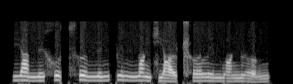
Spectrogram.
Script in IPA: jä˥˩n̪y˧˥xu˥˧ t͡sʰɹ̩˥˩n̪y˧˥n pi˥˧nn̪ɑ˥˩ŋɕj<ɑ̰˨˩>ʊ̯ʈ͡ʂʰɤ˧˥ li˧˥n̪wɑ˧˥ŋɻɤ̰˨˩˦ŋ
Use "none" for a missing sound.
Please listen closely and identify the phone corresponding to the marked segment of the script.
ɑ̰˨˩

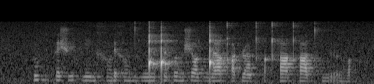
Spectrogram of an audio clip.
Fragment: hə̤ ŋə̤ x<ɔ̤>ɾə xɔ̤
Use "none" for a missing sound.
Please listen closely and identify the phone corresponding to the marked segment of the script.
ɔ̤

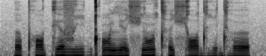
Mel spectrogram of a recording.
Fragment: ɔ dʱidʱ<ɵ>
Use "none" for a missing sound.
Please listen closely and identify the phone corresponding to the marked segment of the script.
ɵ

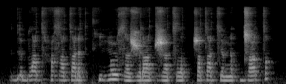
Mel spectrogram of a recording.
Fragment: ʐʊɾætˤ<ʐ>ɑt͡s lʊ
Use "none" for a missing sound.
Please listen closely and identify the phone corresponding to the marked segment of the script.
ʐ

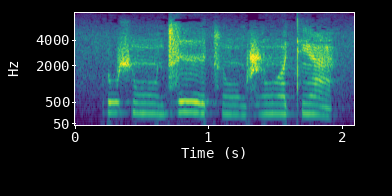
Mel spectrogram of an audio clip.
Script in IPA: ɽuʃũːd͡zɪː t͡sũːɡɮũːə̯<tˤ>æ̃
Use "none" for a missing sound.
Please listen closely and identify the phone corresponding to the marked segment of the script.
tʲ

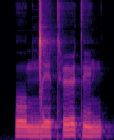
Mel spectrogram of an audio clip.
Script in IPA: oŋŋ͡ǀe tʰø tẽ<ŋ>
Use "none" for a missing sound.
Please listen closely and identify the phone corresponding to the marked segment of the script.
ŋ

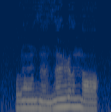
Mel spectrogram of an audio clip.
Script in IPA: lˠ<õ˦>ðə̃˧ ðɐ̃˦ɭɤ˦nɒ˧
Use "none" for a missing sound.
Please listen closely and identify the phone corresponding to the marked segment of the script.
õ˦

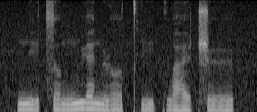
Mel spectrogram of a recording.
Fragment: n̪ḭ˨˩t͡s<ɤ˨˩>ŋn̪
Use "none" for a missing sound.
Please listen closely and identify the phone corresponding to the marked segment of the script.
ɤ˨˦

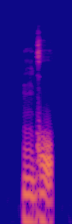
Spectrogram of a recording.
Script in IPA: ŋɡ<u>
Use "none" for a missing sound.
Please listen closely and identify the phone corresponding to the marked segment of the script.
o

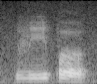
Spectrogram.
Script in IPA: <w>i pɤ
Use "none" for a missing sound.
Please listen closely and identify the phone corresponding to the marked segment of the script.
β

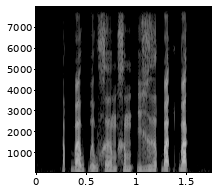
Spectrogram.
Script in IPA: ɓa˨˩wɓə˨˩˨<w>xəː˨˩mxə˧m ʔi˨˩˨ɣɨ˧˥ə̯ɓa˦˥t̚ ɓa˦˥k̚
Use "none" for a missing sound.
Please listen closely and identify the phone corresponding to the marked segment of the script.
w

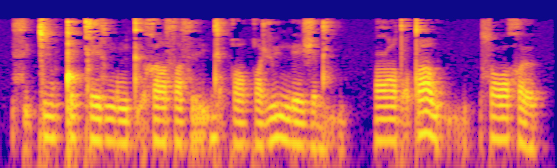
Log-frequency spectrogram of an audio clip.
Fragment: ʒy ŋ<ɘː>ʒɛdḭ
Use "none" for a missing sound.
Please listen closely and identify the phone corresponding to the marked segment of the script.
eː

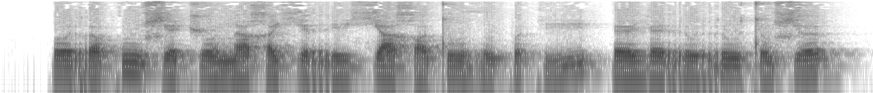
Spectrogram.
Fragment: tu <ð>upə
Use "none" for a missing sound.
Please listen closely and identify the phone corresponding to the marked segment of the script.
ð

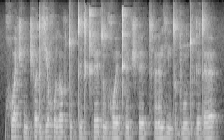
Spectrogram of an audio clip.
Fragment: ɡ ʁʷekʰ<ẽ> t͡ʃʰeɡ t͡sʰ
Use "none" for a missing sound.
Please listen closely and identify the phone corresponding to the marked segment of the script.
ẽ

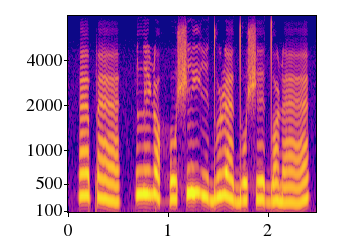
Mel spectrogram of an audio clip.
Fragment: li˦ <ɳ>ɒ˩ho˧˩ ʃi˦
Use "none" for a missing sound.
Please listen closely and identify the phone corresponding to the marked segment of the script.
ɳ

